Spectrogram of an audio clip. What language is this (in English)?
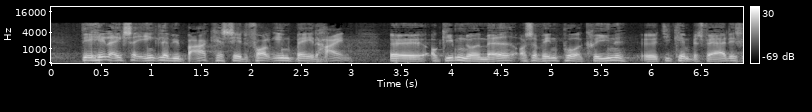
Danish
